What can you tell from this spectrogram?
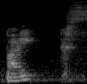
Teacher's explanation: K is unvoiced, so it's the S sound, bikes.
